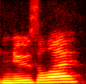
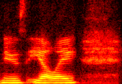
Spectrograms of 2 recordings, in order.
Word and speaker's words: Newsela: Some people pronounce it NewsELA, but it just makes sense for me to call it NewsELA.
